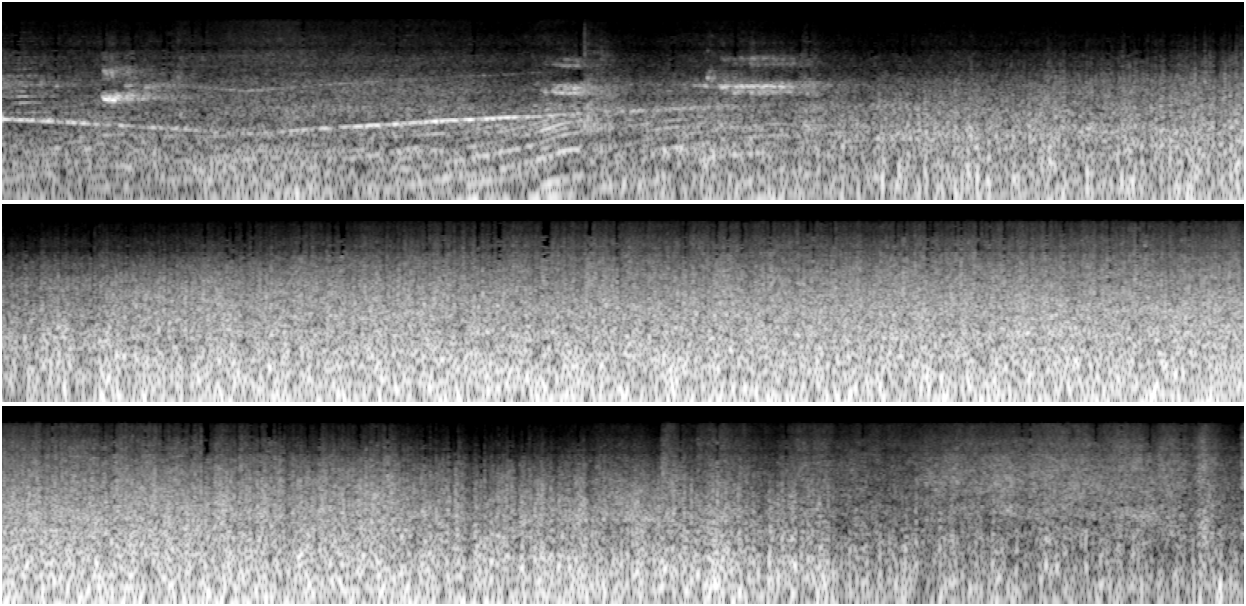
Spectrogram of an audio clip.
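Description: Car engines revving in a tunnel, their pitch falling and then rising over the first few seconds. Then a loud, steady rush of engine, tyre and wind noise from inside a car accelerating hard through the tunnel, easing off a little near the end.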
